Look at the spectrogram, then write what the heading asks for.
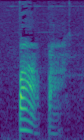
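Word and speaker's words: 爸爸: Panggilan papa di dalam bahasa Mandarin yaitu papa. Papa. Cara bacanya seperti ini. Pa, pa, nada keempat, dan huruf terakhir pa, itu nada netral atau nada kelima.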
